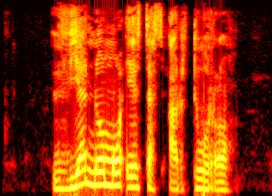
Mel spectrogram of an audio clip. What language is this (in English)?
Esperanto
